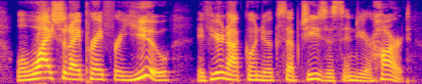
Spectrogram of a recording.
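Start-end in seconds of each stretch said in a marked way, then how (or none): none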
